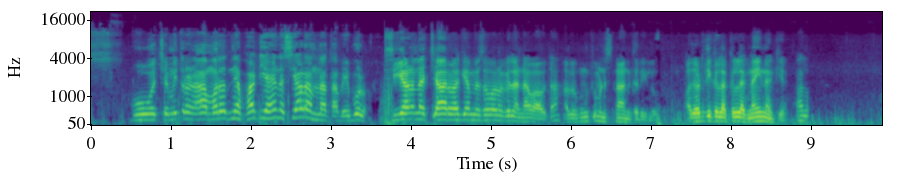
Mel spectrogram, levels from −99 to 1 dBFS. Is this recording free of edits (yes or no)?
yes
